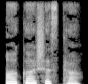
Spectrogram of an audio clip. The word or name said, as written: ಆಕಾಶಸ್ಥ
